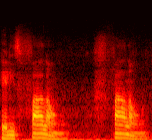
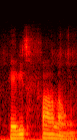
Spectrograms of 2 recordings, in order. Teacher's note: we're not pronouncing an M at the end, we're pronouncing a nasalized A.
